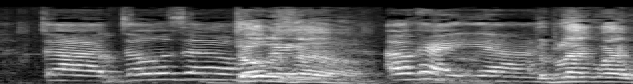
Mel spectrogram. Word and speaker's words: Dolezal: How do you pronounce her name? Dolezal.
